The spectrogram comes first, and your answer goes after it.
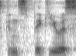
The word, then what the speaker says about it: conspicuous: out there um let it be known it's conspicuous snoop oh i want a foil of these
